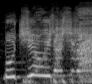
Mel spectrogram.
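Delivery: high, loud anguished yell; wailing outburst. Retold or imitated. Enraged student hearing the word hell, acted tearful shout. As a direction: burst out shouting, as if sobbing. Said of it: "펑펑 울면서".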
